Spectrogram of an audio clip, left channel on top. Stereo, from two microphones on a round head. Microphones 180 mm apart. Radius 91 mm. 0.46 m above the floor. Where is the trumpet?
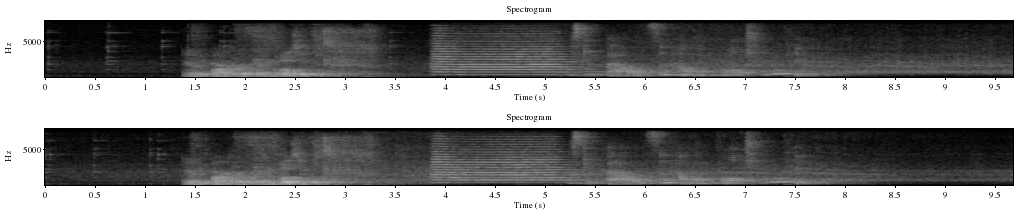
40° right (ahead or behind), 1.2 m.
